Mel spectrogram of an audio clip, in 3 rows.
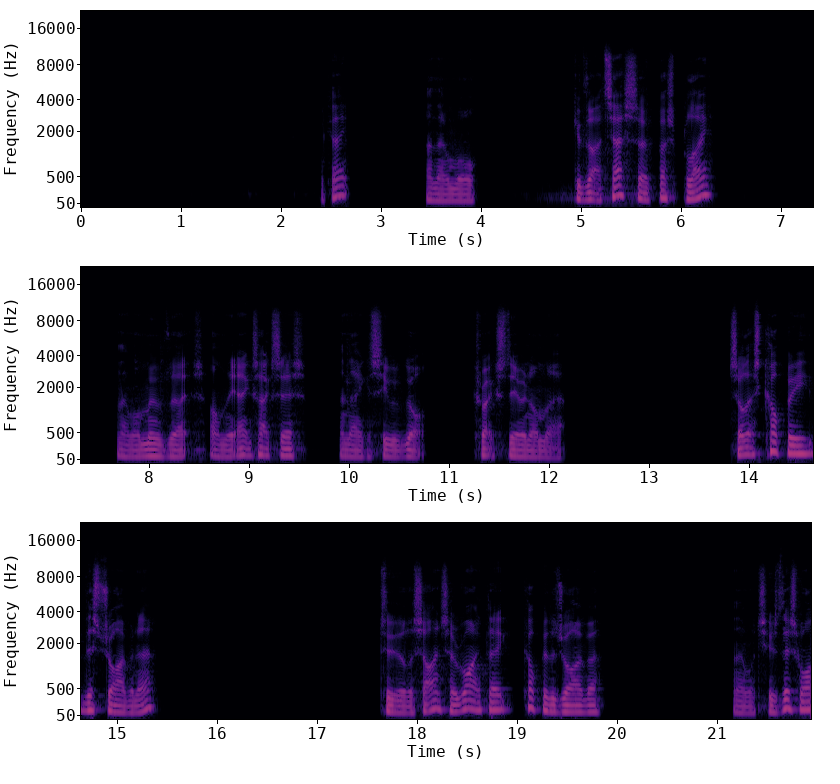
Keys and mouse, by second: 5.7 space, 6.6 click, 7.2 click, 7.9 g, 13.1 shift+middle click, 13.2 ctrl+middle click, 13.5 shift+middle click, 16.7 click, 18.4-20.2 right drag, 21.6 click.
